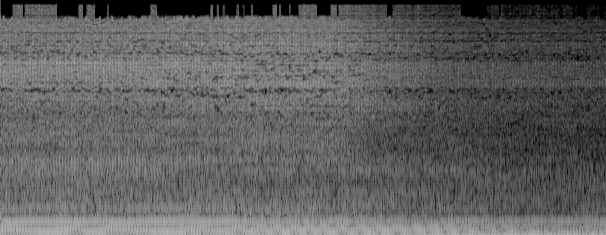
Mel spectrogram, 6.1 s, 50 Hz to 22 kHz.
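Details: Seat Toledo 1.0 TSI 81 kW, cold start at outside temperature above 20 °C: quick metallic rattle over idle just after start, easing off within seconds; cause not identified.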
